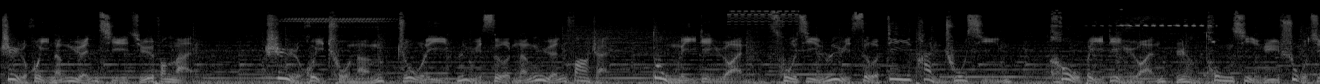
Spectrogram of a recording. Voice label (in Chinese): 男 播出广告; CCTV2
